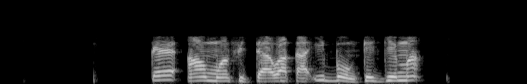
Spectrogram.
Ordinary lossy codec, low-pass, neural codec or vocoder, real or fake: Opus, 32 kbps; 3.6 kHz; none; real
